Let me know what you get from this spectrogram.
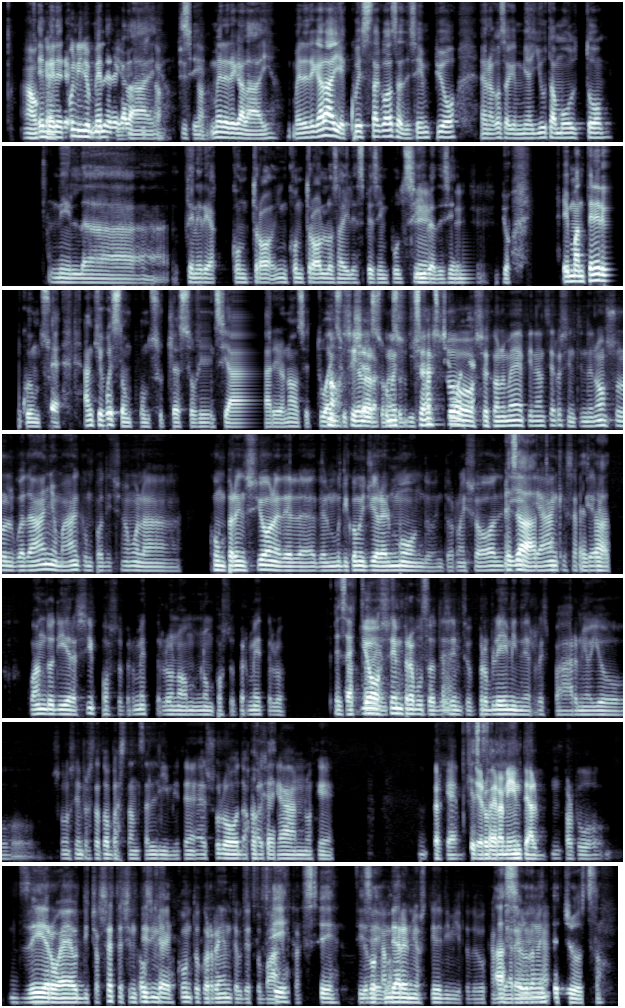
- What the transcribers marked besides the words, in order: distorted speech; drawn out: "nel"; static; "proprio" said as "propo"
- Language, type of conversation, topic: Italian, unstructured, Come festeggi un traguardo finanziario importante?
